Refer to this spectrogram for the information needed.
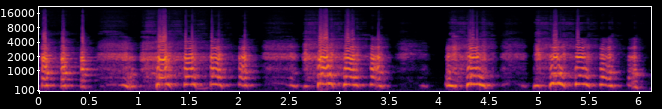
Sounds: Laughter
